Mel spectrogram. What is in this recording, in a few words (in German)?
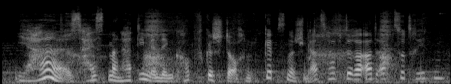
Frau Auf Trauerfeier; Dead To Me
